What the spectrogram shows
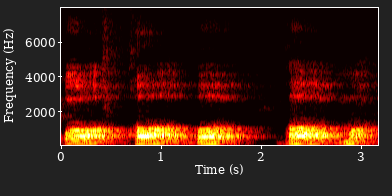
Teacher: प फ ब भ म यानी ओष्ठ से, किससे उच्चारण हो रहा है इसका, ओष्ठ से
